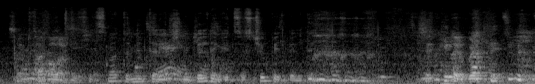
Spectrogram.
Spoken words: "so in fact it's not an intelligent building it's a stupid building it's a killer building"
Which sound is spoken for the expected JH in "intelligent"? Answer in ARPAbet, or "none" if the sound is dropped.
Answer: SH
